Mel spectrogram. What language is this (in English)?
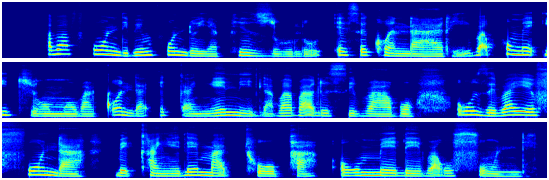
North Ndebele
